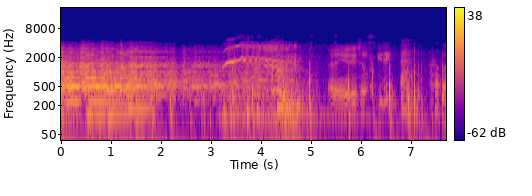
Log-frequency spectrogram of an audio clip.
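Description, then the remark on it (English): Brady's horse lets out a loud, quivering whinny midway through, with hooves clip-clopping and steady background sound throughout, followed by a few short vocal sounds toward the end. “Take Brady's horse, that one over there.”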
